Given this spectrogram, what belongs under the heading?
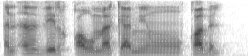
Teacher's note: تفخم الغنة لوجود حرف الاستعلاء بعد النون الساكنة، هو إخفاء حقيقي، والغنة تابعة لما بعدها تفخيما وترقيقا.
